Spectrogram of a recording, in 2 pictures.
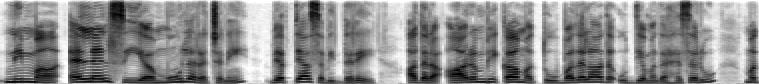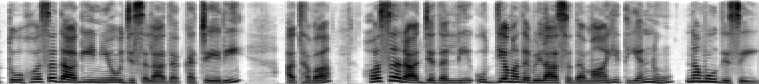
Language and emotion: Kannada, neutral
